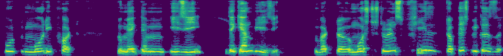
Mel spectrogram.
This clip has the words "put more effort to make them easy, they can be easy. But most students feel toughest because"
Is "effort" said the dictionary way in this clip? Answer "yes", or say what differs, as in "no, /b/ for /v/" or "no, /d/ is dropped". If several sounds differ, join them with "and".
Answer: no, /p/ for /f/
